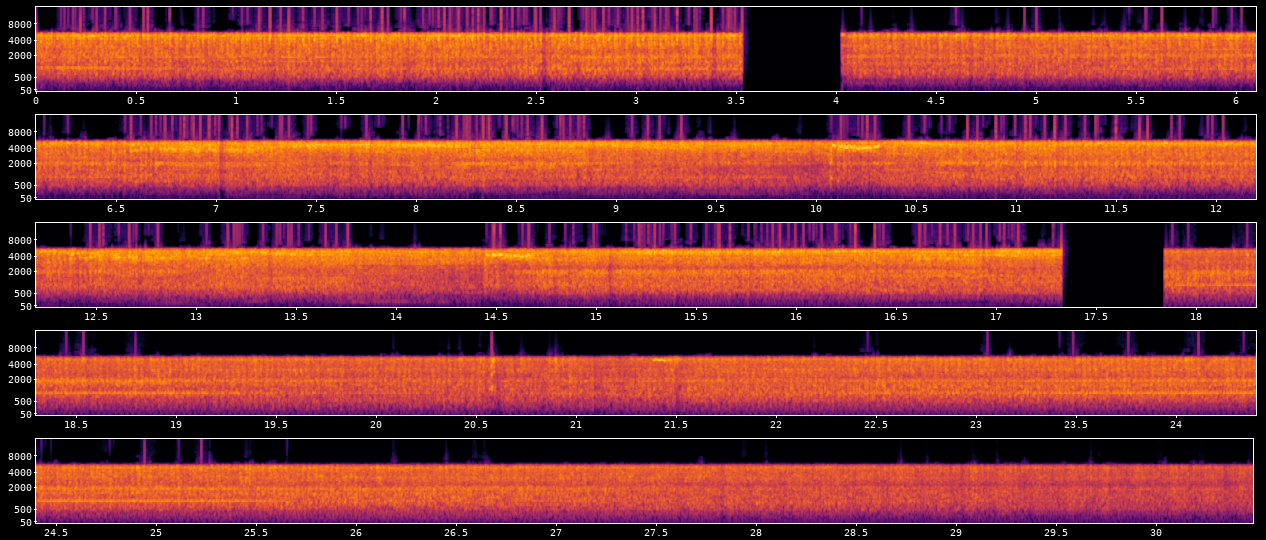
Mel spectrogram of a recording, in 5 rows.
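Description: Caterpillar C15 diesel engine of a 2002 Peterbilt 379 idling steadily, heard up close at the open engine bay. The sound cuts out briefly twice, about four seconds in and again about seventeen and a half seconds in.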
